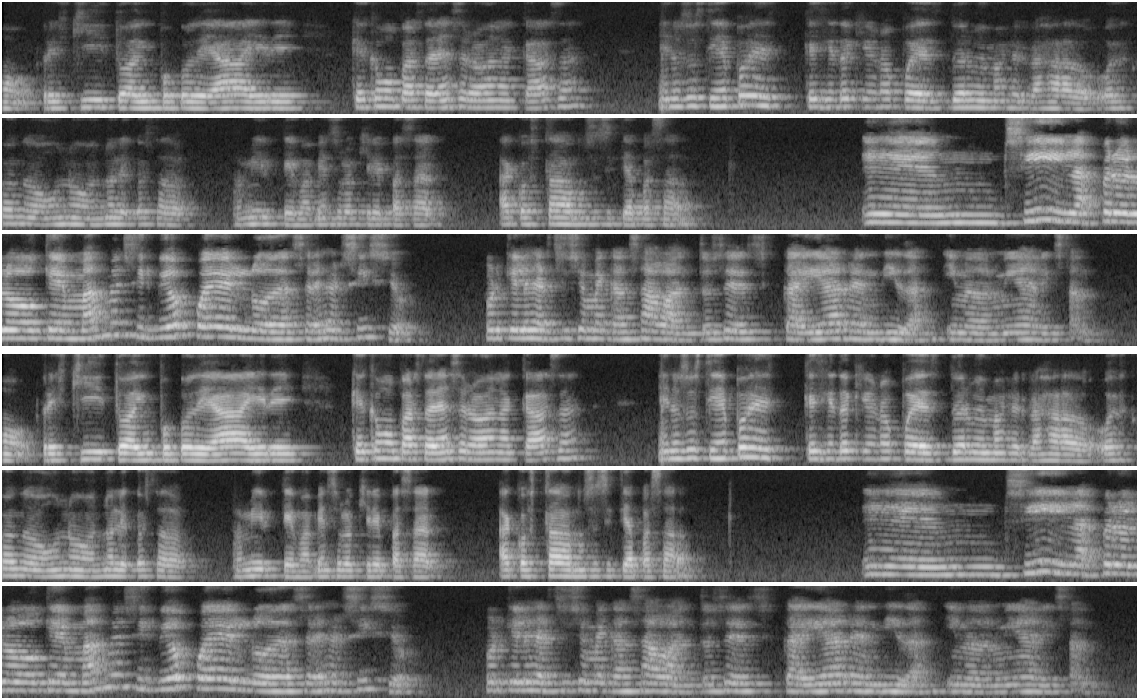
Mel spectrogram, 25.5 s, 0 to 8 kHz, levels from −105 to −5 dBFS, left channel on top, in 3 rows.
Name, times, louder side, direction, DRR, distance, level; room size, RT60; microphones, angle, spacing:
voice 1, 0.0-2.2 2.6-4.3 4.9-9.9 10.2-11.8 12.2-13.7, right 4 dB, 60° right, 0.6 m, -28 dB
voice 2, 15.0-20.1 20.7-25.3, left 4 dB, 70° left, 1.6 m, -30 dB
10.5 x 4.0 x 2.7 m
head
